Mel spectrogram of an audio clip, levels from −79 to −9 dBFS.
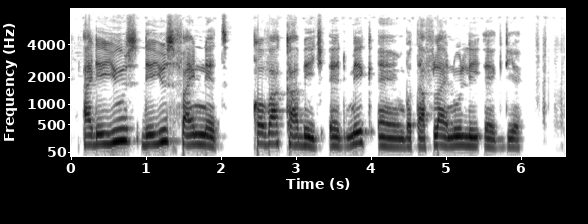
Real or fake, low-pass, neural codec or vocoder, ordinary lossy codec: real; 7.2 kHz; none; none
